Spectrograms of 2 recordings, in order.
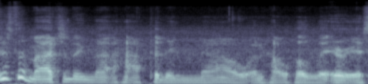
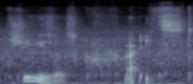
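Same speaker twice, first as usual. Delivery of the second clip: breathed out, slow and soft; Jesus Christ whispered in disbelief; whispered exasperation; exasperated whisper; 12 dB quieter, much slower than usual. Real, not acted. Exasperated reaction to Grumpy.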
